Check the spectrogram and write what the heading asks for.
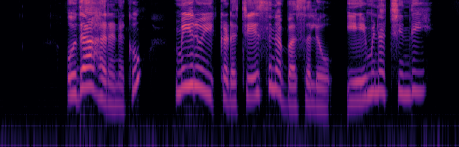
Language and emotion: Telugu, neutral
